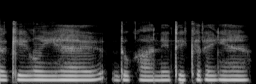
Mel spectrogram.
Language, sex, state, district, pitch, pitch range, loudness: Hindi, female, Punjab, Pathankot, 205 Hz, 200-205 Hz, -20 LUFS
